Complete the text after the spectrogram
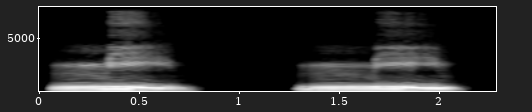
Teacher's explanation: So, that is the sound with the lips, but the nose sound is ghunnah sound because the air comes from the nose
